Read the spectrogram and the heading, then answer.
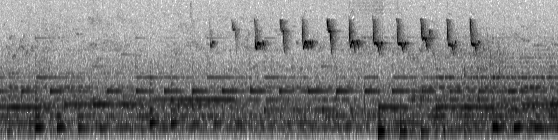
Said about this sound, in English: That very mechanical dink, dink, dink you can hear is the chiff-chaff.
